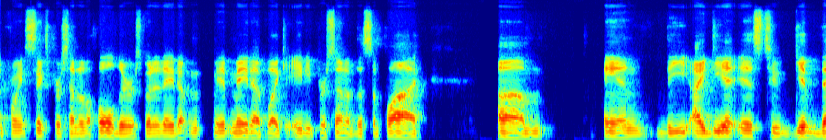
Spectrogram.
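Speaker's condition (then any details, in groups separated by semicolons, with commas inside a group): No condition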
